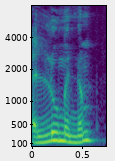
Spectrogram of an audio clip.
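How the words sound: It is said with an American pronunciation.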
